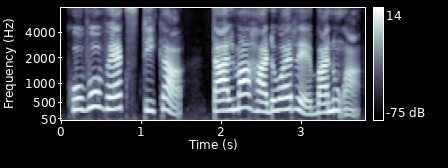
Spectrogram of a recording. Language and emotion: Santali, neutral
